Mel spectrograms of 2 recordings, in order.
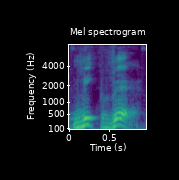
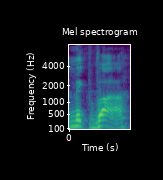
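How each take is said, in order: First: The last vowel sounds like 'eh'. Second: The last vowel sounds like 'ah'. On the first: The speaker calls it right. "which in Hebrew is pronounced eh. So the real pronunciation is mikveh" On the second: The speaker calls it wrong. "You call it a mikvah"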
